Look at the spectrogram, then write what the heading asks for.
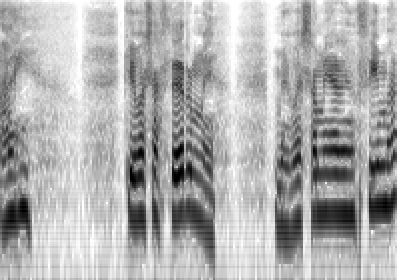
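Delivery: high, camp, effeminate voice. Retelling words overheard on a video's audio: Pedro J. in a camp effeminate voice. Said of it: "con una voz de maricona".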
